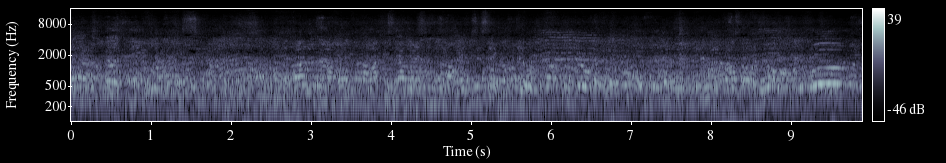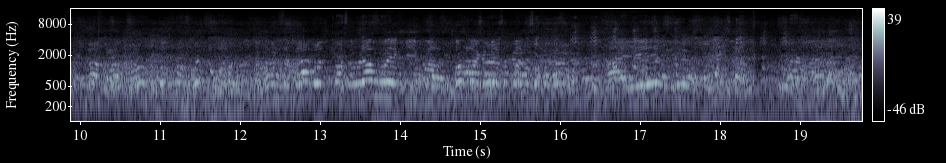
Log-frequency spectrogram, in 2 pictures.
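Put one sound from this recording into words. A teenage boy answers loudly and cheerfully.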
